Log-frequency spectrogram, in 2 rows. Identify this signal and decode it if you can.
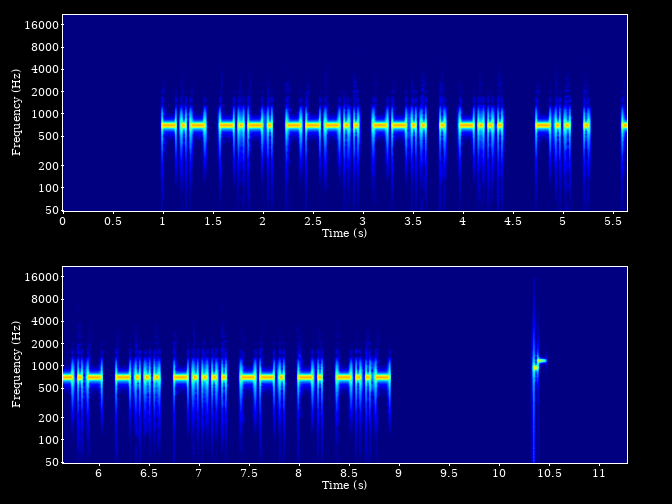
Morse code, heard as a keyed tone, about 25 wpm, 700 Hz. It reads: KC8ZEB DE KB6GNX
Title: USA Callsign DE Callsign 25wpm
